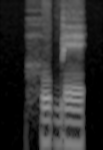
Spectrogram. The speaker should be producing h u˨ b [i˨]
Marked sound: incorrect: e˨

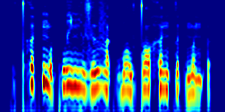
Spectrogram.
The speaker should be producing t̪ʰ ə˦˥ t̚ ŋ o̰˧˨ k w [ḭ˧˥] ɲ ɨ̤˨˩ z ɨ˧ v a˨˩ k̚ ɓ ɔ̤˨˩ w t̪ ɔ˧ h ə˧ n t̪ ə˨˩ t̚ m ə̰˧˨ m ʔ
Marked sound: incorrect: i˧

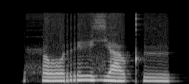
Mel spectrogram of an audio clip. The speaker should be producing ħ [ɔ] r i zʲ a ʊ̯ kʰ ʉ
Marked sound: incorrect: o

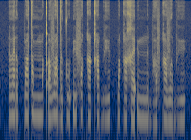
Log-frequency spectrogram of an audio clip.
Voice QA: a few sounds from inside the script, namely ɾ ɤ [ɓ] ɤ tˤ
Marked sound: incorrect: pː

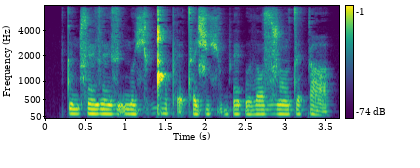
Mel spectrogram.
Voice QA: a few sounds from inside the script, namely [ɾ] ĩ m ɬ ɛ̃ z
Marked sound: incorrect: t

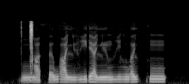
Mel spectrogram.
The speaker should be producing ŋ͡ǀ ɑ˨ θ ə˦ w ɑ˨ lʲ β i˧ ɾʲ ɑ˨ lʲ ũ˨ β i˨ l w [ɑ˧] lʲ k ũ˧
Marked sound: incorrect: ʌ˧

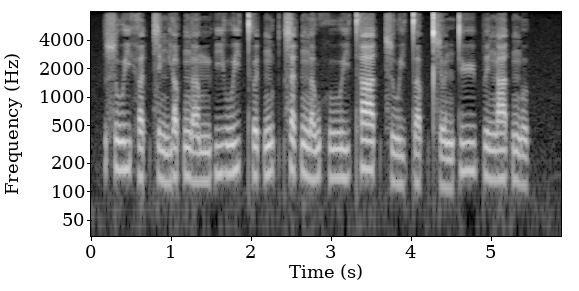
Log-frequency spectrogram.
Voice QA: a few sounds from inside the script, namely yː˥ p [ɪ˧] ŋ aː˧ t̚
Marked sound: correct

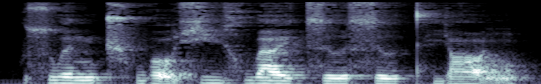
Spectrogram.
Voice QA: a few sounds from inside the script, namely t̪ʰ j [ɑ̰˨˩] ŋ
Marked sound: correct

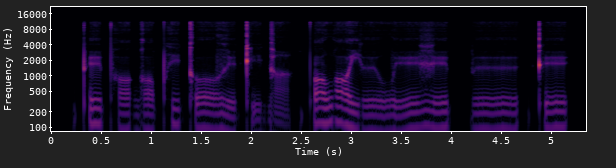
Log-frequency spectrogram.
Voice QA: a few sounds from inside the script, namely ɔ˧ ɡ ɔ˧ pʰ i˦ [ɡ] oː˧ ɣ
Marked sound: incorrect: kʼ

